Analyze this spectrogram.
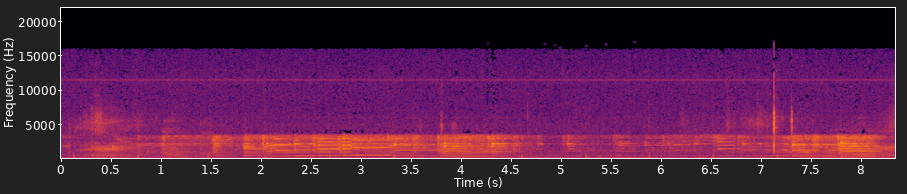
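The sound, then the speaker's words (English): Cheesy phone queue hold music plays on its own, a simple stepping synth melody over sustained chords, with a thin, tinny telephone-line sound and no talking. “I'm currently waiting in a queue, general phone queue here, listening to this awful cheesy music.”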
